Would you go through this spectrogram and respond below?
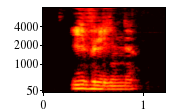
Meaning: Yvelines (a department of Île-de-France, France)
- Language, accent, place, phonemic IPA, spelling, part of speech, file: French, France, Paris, /iv.lin/, Yvelines, proper noun, LL-Q150 (fra)-Yvelines.wav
